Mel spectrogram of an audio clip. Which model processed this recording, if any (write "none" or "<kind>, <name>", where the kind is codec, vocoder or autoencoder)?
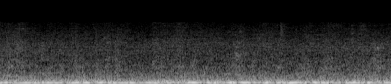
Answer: vocoder, Vocos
